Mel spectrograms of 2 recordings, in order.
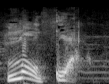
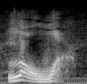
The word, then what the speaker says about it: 老鸹: 老蛙这两个字，本来在咱这儿应该念的是叫老瓜，对不对？老瓜，最后在这儿读成一声老蛙，意思啥呢？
